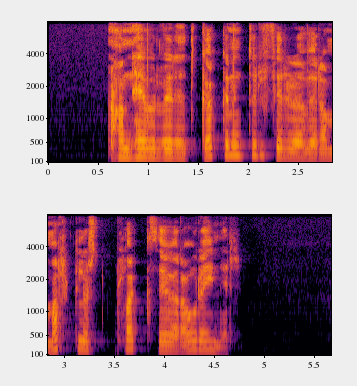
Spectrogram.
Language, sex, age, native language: Icelandic, male, 30-39, Icelandic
